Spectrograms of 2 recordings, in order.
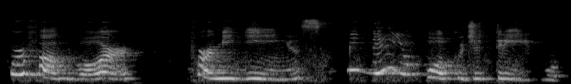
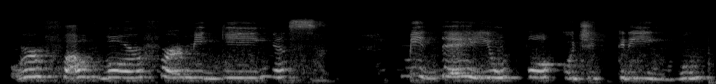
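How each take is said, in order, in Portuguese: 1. A voz soa triste e abatida. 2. A voz soa fraca e débil. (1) "Se ela tivesse com tristeza" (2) "se a formiguinha estivesse com fraqueza"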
